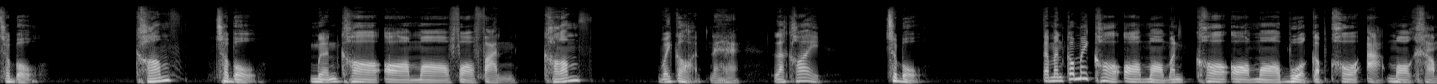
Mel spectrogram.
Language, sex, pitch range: Thai, male, 95-150 Hz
